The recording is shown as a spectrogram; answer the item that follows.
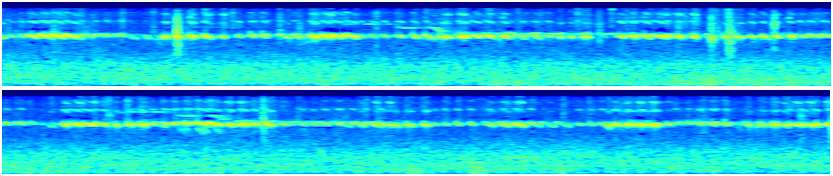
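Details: Crickets chirp in a steady high trill, pulsing in short even bursts, a little softer here, with a couple of sharp clicks cutting through.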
